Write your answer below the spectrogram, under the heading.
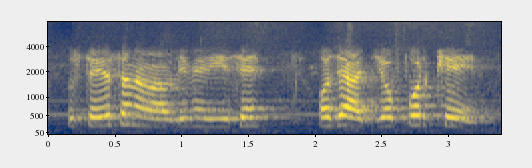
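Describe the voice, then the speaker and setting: The speaker keeps a monotone, flat intonation at a moderate pace. Noticeable background noise and audible room echo fill the recording. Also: woman. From rural Guarne, Antioquia, Colombia. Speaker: caller. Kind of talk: call-in question. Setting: phone call.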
